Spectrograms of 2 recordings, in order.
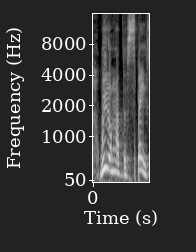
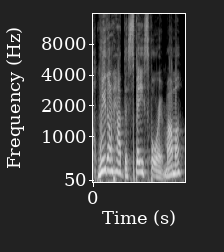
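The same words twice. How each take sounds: First: Much higher and insistent, rising at the end; peak urgent plea. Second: Higher, insistent, leaning on we; raised urgent plea. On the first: Spirit telling mother there is no room for sadness, peak plea. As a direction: climb even higher, begging her to listen. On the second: Spirit urging her crying mother, higher insistent plea. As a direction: push hard, almost pleading. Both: Retold or imitated. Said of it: "and it said to her".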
